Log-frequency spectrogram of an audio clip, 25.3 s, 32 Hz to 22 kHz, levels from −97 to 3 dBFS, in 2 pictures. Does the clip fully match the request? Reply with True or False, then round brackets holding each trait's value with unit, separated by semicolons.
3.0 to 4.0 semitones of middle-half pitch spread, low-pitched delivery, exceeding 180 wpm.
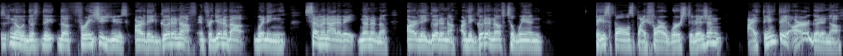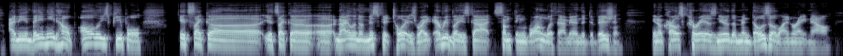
True (3.6 semitones; 105 Hz; 200 wpm)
